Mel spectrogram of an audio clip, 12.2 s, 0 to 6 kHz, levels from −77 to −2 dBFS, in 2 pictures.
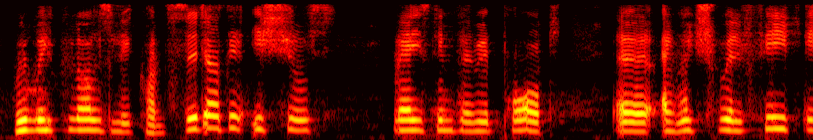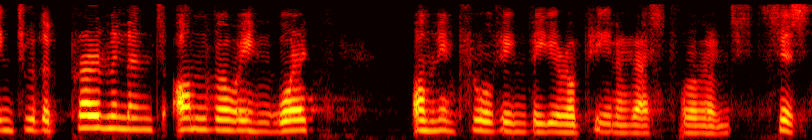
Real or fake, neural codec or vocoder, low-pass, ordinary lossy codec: fake; codec, 16 kHz in and 24 kHz out, 0.6 kbps, FireRedTTS-2 codec; 5.4 kHz; MP3, 48 kbps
